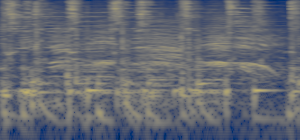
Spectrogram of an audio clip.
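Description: Bihu folk music with drums beaten in a quick, even rhythm, sharp cymbal strokes about four times a second, and voices singing.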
